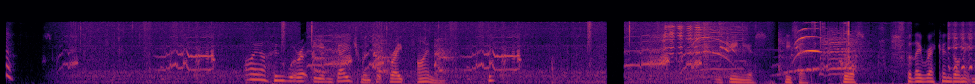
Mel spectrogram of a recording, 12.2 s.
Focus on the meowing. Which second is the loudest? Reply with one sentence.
The loudest moment of the meowing is at 10 seconds.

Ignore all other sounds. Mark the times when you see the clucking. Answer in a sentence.
You can hear the clucking from 0.7 to 9.7 s.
